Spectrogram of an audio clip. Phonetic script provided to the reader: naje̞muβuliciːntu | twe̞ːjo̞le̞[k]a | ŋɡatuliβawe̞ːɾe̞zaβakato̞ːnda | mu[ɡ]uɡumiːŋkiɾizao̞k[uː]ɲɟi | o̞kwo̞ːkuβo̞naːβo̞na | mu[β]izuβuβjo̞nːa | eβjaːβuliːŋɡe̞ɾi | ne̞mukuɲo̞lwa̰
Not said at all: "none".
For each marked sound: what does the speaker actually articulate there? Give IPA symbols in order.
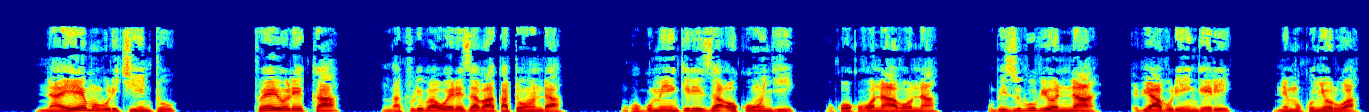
k, k, uː, β

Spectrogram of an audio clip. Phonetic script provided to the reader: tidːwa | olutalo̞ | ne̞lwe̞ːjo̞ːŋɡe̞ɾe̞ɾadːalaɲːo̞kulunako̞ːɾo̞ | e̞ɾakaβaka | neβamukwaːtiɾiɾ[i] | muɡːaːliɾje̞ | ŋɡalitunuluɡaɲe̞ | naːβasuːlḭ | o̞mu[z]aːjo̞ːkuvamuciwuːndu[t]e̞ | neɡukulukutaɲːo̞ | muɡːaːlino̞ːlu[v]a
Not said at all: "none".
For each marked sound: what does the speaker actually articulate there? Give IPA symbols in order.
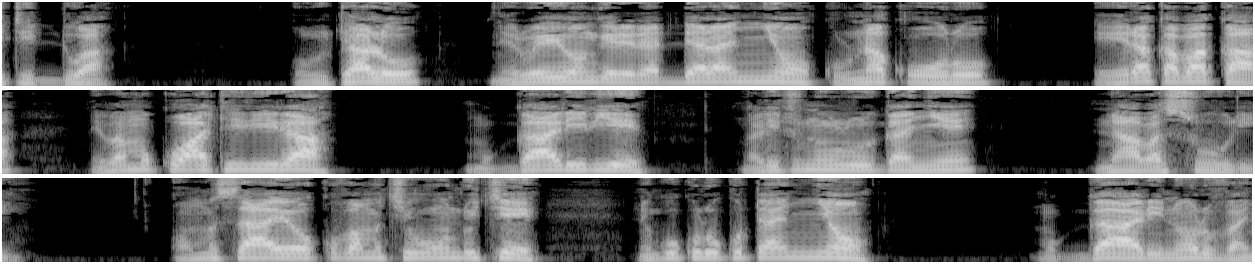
a, s, c, v

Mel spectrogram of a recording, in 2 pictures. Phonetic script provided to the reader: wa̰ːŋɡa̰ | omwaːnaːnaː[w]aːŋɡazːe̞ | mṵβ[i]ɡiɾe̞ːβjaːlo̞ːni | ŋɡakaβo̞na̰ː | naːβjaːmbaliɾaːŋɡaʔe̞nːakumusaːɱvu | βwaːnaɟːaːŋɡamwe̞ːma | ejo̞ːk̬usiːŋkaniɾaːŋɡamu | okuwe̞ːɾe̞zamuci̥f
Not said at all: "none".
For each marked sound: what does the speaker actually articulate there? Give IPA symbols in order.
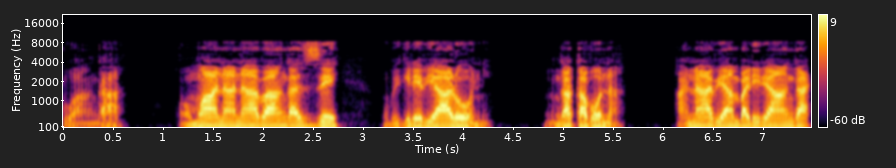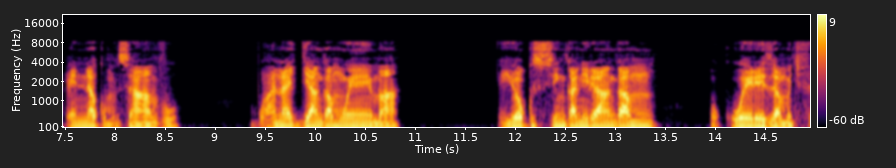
β, i

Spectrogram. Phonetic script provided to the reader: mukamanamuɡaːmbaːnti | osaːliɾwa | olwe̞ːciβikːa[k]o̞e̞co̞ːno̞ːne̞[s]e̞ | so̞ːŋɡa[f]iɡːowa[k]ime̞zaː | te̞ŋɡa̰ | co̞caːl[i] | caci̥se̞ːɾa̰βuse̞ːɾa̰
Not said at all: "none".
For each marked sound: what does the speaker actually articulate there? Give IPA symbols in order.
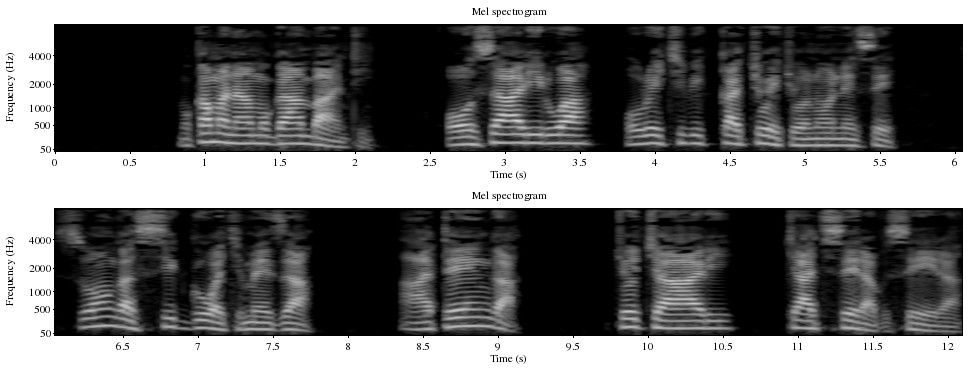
c, s, s, c, i

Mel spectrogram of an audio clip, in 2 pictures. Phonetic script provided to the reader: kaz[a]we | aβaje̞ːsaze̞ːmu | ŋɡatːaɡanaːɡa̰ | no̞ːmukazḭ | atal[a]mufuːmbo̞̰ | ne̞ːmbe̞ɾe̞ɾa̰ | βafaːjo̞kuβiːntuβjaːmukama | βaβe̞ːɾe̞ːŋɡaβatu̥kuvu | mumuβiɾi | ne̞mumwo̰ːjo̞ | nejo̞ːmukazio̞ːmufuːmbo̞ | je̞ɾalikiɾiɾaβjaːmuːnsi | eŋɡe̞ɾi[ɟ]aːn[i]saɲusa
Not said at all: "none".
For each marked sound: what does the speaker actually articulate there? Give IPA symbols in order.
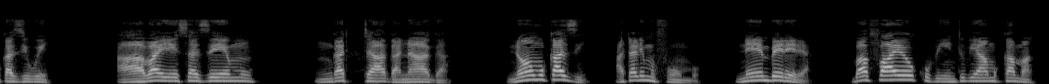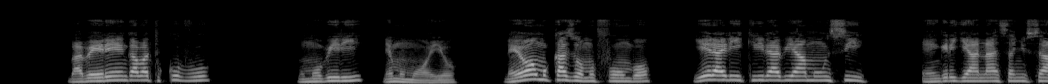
i, i, ɟ, a

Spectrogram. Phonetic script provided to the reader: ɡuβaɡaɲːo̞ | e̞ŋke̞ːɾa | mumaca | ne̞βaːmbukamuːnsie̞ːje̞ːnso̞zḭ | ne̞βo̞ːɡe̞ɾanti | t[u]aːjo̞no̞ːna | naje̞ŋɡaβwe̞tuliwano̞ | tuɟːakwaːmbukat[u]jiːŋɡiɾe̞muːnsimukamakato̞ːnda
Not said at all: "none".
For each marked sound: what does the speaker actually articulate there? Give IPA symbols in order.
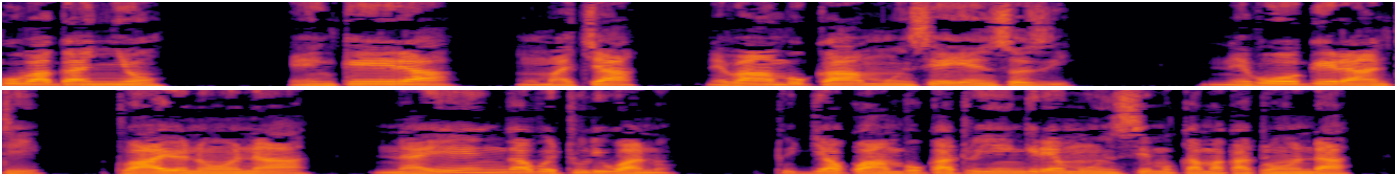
w, u

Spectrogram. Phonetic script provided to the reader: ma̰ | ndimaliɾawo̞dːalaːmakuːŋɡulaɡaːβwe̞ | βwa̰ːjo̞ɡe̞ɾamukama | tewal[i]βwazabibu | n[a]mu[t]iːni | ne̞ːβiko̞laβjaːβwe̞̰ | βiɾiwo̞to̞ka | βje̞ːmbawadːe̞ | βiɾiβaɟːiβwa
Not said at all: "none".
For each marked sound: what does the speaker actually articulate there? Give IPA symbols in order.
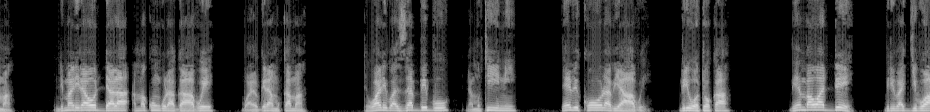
i, a, t

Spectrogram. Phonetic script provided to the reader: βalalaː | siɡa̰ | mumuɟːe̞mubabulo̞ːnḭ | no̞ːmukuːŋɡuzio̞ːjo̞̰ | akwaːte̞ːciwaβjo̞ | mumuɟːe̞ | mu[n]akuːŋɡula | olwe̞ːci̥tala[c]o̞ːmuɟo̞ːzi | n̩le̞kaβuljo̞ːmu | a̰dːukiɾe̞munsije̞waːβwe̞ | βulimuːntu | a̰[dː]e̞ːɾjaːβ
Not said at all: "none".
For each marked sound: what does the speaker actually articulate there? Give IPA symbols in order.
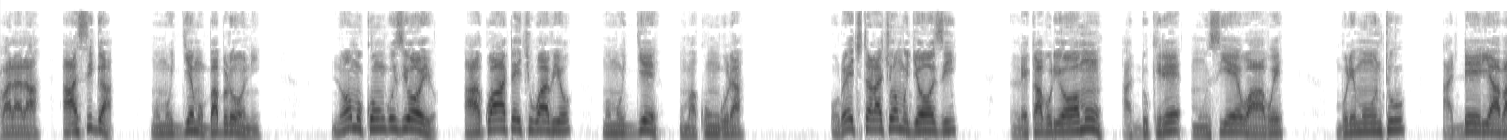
m, c, dː

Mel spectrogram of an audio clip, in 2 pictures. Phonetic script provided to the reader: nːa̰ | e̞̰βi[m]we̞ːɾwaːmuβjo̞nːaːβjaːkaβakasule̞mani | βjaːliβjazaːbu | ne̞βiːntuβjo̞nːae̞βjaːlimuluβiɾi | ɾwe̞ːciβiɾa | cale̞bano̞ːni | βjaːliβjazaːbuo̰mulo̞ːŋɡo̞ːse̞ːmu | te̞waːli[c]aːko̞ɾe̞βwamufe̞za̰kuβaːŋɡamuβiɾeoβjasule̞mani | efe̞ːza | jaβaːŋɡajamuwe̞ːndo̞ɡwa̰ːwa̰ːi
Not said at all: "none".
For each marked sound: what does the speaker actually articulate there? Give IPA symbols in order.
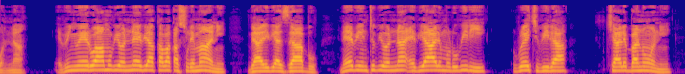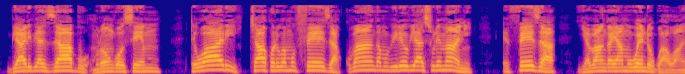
ɲ, c

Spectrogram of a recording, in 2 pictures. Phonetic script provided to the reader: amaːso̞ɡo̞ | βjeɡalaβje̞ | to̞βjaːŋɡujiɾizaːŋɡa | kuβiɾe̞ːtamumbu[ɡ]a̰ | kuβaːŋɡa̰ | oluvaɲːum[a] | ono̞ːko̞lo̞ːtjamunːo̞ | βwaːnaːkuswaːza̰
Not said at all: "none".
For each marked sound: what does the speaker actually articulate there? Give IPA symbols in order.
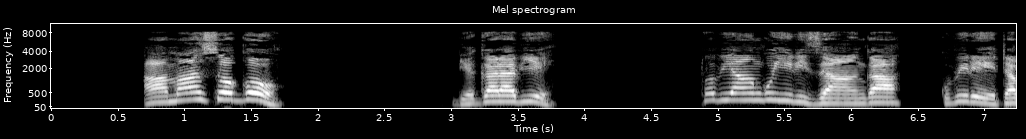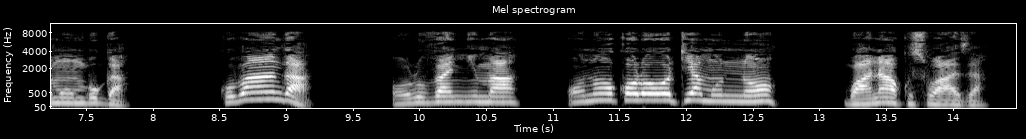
ɡ, a

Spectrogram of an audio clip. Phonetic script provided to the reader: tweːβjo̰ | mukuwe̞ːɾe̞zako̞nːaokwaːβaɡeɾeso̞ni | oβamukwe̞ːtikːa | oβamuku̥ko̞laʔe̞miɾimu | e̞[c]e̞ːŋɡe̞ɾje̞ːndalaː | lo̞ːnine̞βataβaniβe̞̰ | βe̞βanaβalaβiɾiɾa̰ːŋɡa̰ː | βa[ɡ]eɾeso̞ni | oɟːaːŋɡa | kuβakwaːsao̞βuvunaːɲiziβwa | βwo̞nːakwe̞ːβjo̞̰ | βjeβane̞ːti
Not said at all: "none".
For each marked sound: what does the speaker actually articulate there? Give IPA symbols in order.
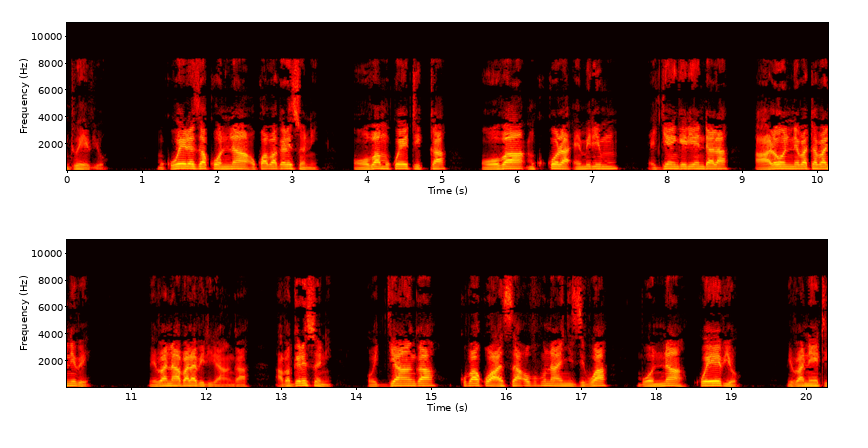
ɟ, ɡ

